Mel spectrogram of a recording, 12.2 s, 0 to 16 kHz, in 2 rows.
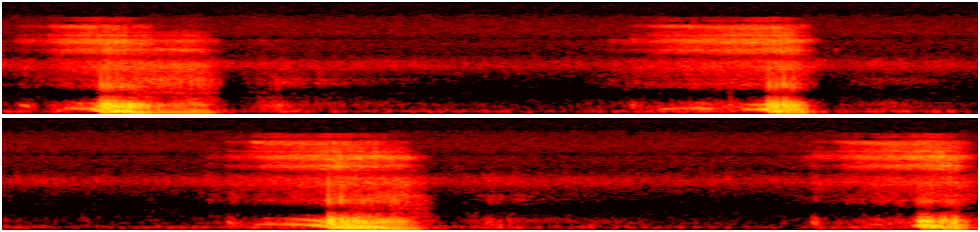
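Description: Deep rattling snores with each inhalation, about 17 breaths a minute, with quiet exhalations between them.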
